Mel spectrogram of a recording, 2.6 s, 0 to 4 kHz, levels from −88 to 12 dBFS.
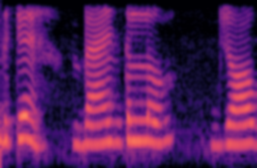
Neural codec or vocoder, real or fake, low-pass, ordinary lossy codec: none; real; 3.6 kHz; none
